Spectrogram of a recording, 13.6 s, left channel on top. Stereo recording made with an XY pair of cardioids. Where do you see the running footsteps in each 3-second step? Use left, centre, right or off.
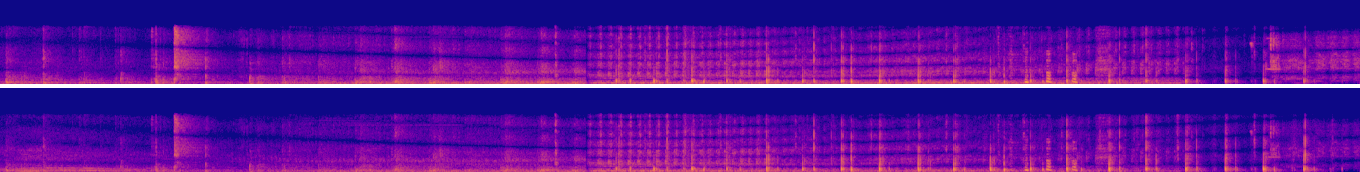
left, left, centre, right, right.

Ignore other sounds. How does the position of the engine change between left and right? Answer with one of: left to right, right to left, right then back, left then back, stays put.
right to left.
